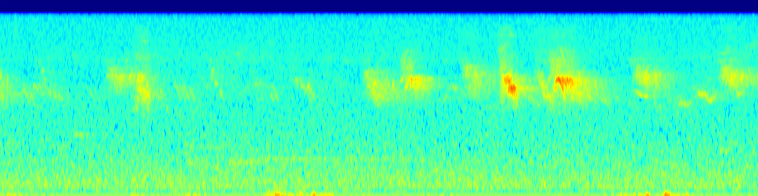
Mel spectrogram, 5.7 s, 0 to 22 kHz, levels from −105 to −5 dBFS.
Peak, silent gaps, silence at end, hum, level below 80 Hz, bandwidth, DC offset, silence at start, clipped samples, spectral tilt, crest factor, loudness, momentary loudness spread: -14 dBFS; none; 0 s; none; -50 dBFS; 15.5 kHz; 0.2%; 0 s; under 0.1%; -1 dB/octave; 24 dB; -34 LUFS; 16 LU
